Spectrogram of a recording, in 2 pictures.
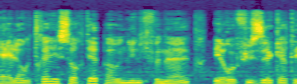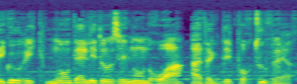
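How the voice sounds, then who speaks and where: A man puts on a character voice at a fairly quick pace. Clear background noise runs beneath him. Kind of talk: horror narration. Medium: read story.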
